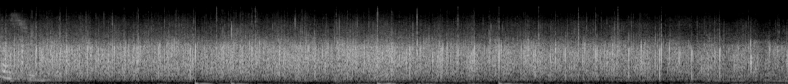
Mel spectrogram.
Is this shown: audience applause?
yes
